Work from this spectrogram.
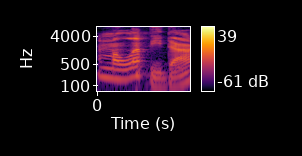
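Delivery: high-pitched cartoon rabbit-style voice. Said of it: "I just hear the, the Bugs Bunny voice in my head now".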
